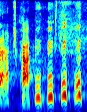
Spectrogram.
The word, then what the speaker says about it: spatchcocking: Spatchcocking. You're gonna say them, both of those syllables together.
